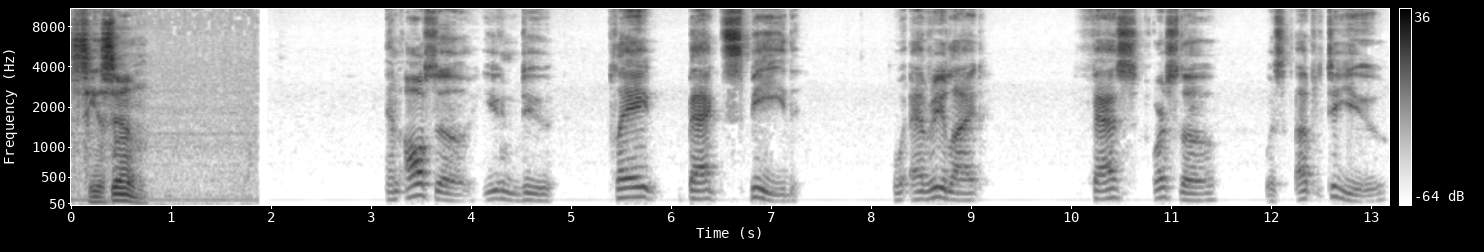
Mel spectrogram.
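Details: Adult speaker who reports having aphasia, a communication disorder the description attributes to stroke or other brain injury; aphasia.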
